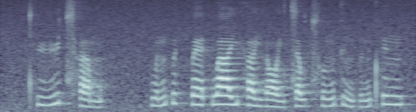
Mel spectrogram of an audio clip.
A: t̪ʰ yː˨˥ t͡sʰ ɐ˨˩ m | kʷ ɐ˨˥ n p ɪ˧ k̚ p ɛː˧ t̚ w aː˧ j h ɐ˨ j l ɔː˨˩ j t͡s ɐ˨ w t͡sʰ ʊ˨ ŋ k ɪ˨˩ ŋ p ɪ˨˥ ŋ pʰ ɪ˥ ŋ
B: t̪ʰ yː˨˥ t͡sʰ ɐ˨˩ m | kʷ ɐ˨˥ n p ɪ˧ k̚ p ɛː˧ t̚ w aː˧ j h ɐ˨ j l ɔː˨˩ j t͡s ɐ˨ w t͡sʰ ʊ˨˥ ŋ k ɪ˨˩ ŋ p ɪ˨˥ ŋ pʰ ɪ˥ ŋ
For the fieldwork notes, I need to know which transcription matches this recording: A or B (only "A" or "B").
B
